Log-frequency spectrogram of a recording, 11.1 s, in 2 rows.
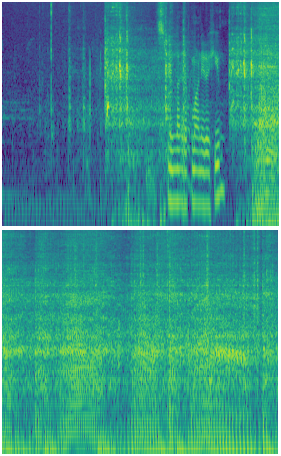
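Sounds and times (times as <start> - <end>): motorcycle engine at low revs: 2.0 - 3.9, 4.5 - 11.0.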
